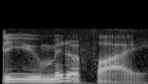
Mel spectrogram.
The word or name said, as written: dehumidify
